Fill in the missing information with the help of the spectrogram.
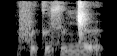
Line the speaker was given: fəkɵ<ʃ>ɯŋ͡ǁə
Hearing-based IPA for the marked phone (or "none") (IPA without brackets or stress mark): s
